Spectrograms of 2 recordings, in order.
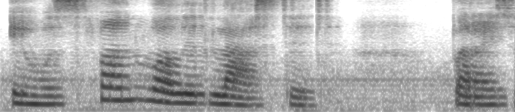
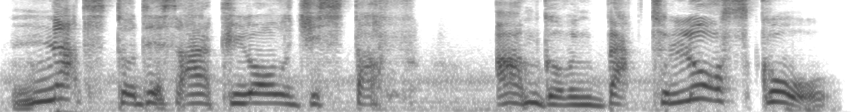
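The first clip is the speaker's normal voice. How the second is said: much softer, muttered giving-up; a defeated rival muttering to herself; grumbling aside; 8 dB quieter than usual. Acted. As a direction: sulk it under your breath.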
